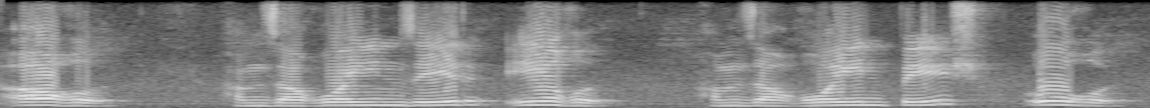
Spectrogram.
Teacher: غین اور خوا، گین اور کھا نہیں بولنا ہے. غین اور خوا یہ حلق کے منہ کے جانب والے حصے سے ادا ہوگا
